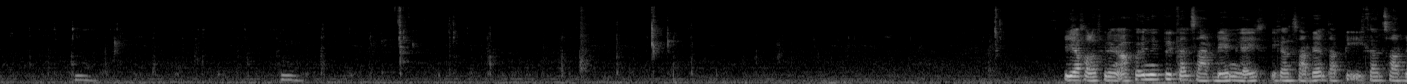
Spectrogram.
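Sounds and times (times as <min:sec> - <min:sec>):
person chewing wet food: 0:00.0 - 0:10.4.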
